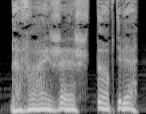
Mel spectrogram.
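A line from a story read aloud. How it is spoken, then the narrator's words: Hoarse, unfamiliar voice. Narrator (Russian): прохрипел Слай, не узнавая собственного голоса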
